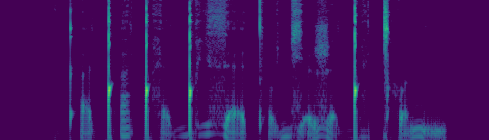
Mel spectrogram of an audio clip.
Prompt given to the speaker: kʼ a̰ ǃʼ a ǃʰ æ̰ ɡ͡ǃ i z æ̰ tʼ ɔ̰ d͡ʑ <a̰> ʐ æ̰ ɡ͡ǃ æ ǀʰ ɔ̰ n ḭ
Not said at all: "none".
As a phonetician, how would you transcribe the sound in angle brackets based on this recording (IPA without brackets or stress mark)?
æ̰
